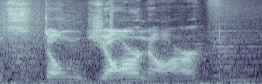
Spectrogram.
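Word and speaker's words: Stonjourner: I got a remote trade lucky stonejourer or as the Pokemon company has officially uh you know made its pronunciation known stonejar.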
